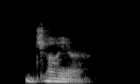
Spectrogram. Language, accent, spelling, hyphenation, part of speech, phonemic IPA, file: English, Southern England, gyre, gy‧re, noun / verb, /d͡ʒaɪ.ə/, LL-Q1860 (eng)-gyre.wav
- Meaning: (noun) 1. A swirling vortex 2. A circular or spiral motion; also, a circle described by a moving body; a revolution, a turn 3. Synonym of gyrus (“a fold or ridge on the cerebral cortex of the brain”)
